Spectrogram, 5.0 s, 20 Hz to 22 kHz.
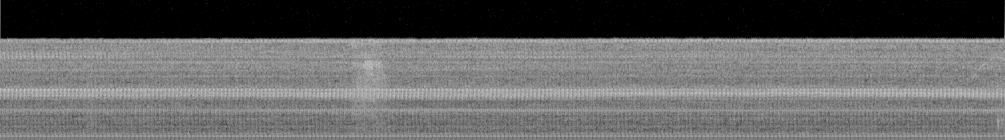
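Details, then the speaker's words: Used compressor tested for resale fitness, capacitor fitted, current around 0.6–0.7 A: steady even hum with constant high tone, no knocking or stalling; runs smoothly and usable, durability uncertain. "jadi kompresor ini masih bisa dipakai tapi kalau untuk awetnya misalnya ada yang tanya awet atau tidak saya tidak bisa menjawabnya ya"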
